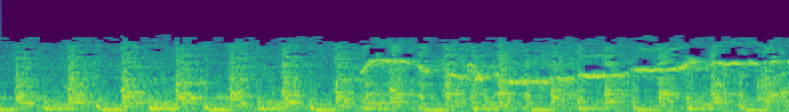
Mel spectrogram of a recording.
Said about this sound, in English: Thank you, Whistlers, the Whistling Teamsters.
